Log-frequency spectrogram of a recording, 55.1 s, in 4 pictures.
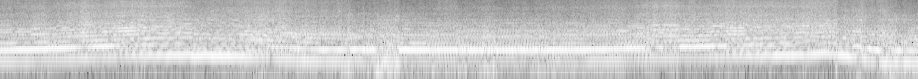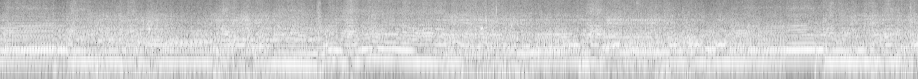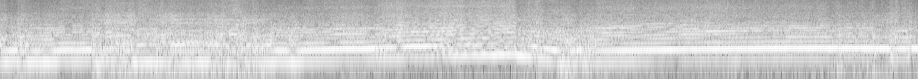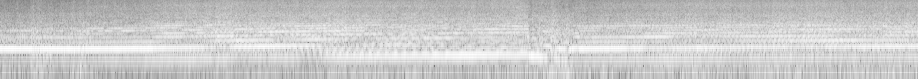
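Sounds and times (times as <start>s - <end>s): car engine running hard: 0.0s - 55.0s.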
